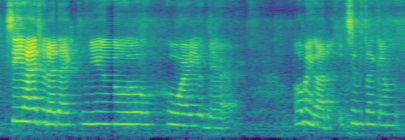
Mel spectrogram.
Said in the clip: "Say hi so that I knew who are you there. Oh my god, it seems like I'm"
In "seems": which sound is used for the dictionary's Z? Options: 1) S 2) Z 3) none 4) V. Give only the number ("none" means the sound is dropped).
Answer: 2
